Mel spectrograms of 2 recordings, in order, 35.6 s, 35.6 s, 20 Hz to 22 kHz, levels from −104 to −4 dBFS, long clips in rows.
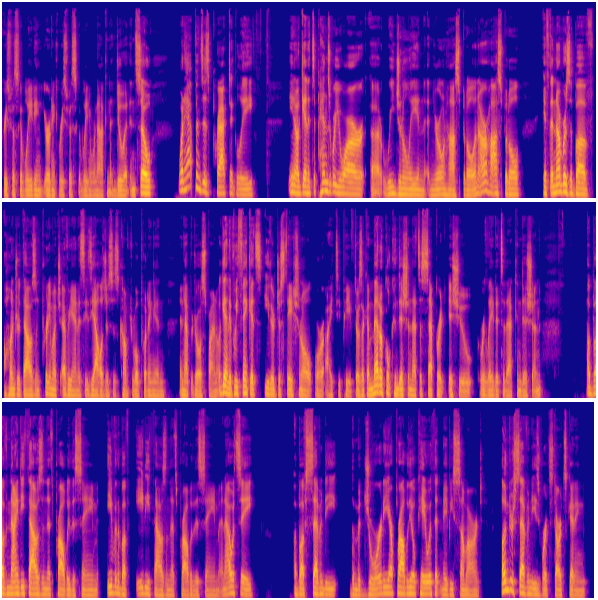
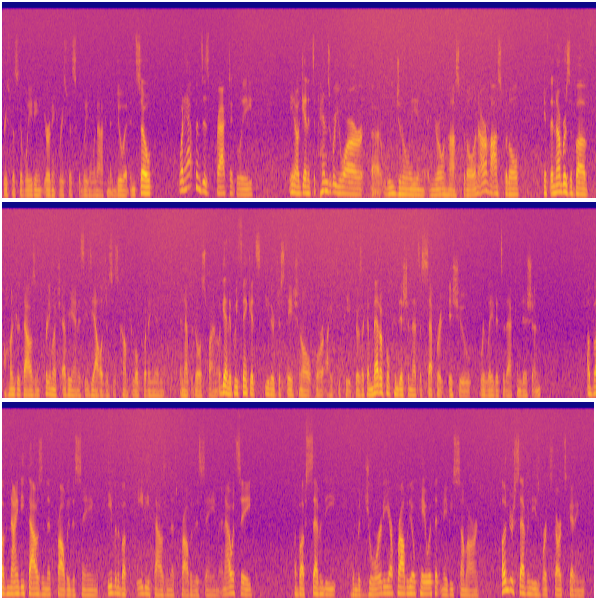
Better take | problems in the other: first | hiss; loud; throughout; 7 dB below the speech

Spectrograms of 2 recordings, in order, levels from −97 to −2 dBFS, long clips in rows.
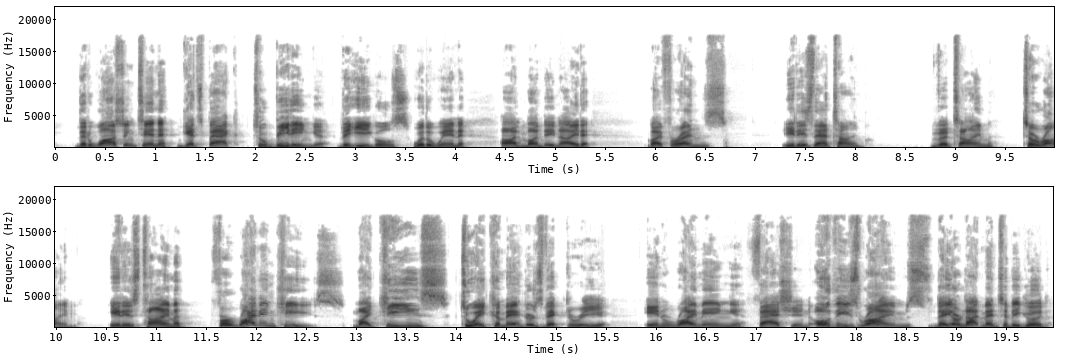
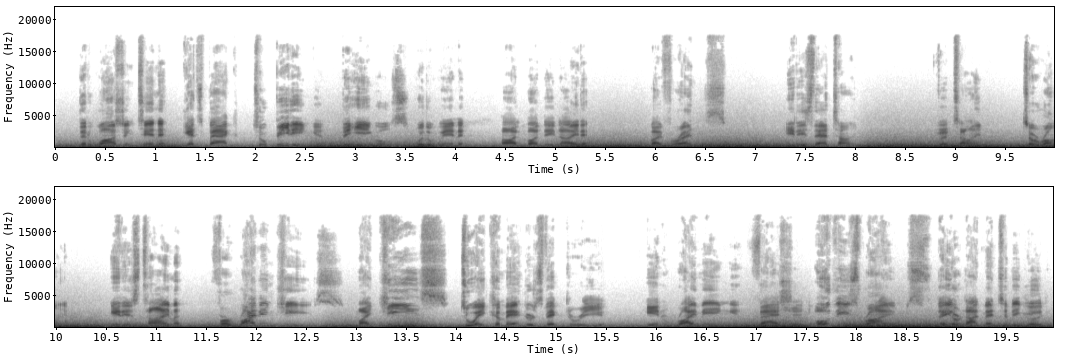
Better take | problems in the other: first | wind noise on the microphone; heavy; 2 dB below the speech

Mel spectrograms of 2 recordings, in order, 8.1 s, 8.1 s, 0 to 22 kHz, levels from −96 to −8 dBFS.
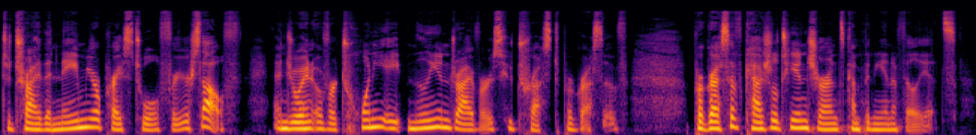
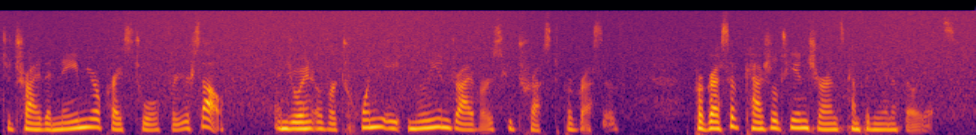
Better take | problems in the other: first | hiss; noticeable; throughout; 10 dB below the speech

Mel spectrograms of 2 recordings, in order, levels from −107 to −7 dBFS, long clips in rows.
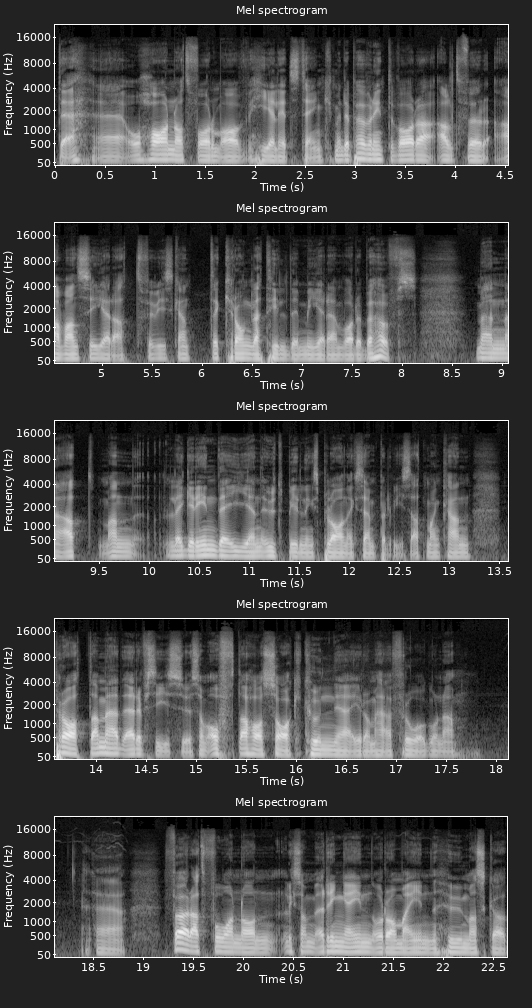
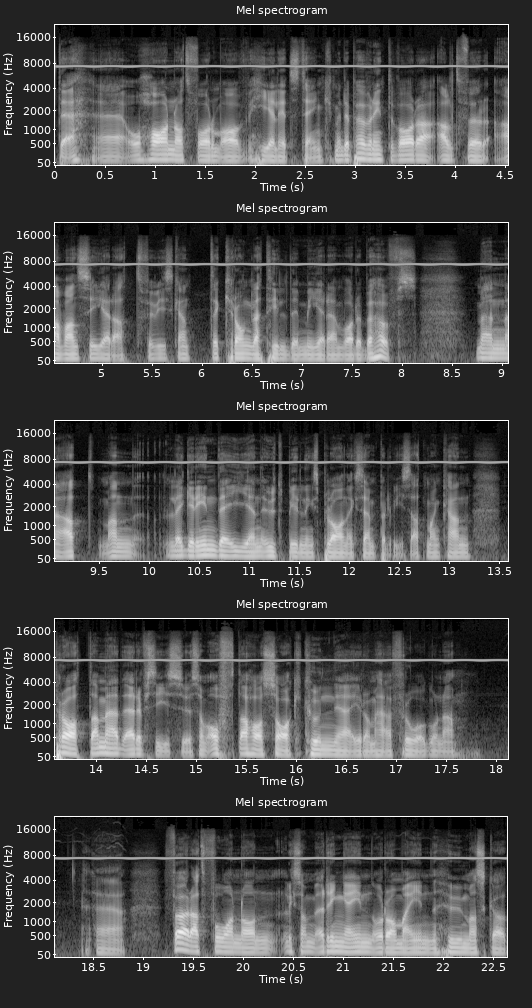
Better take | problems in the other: first | high-pitched whine; loud; throughout; 7.5 kHz, 7 dB below the speech

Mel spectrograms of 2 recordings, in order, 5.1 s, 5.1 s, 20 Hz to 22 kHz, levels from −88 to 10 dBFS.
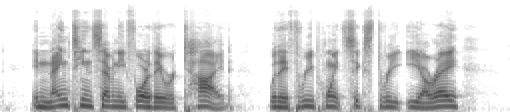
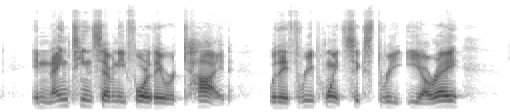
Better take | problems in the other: first | thin; very; fading below 400 Hz

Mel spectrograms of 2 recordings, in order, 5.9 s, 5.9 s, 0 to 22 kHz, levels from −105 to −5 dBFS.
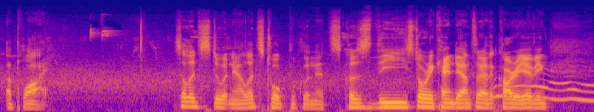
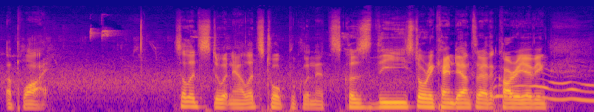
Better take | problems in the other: neither | animal sounds; noticeable; throughout; 15 dB below the speech; the same in both

